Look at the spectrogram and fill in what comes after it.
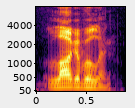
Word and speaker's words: Lagavulin: Um, a lot of these are scotches, of course, and then some of the peaty ones, you know, like the Lagavulin. Lagu, How do you how do you pronounce it? – Lagavulin.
